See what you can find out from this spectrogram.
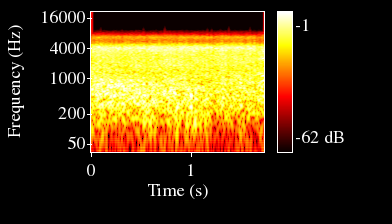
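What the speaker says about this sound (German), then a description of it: "Schau dich diese Wellen an." Ocean surf rushes and breaks continuously along a shore, a loud, steady wash of broadband water noise mixed with wind buffeting the microphone, with no clear gaps between waves.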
